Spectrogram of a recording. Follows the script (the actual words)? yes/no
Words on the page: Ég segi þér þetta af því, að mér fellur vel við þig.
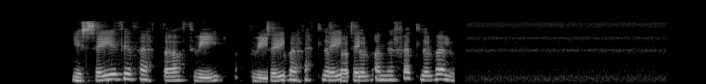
no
